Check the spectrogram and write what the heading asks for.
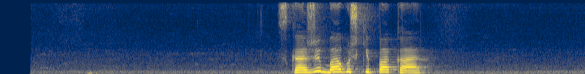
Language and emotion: Russian, neutral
